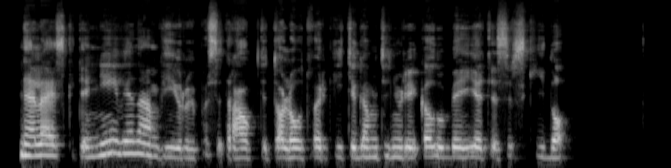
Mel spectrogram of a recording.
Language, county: Lithuanian, Kaunas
